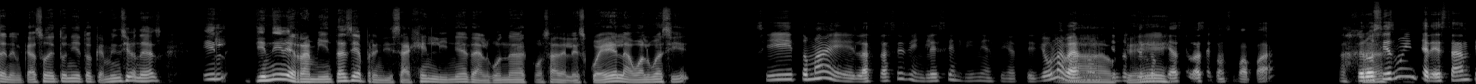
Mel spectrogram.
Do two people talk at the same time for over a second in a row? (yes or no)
yes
